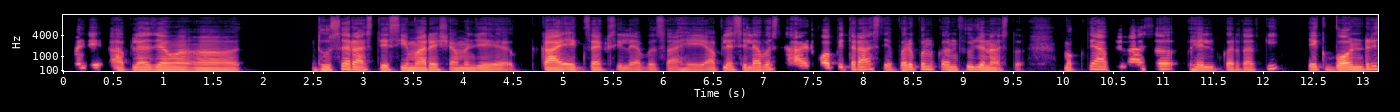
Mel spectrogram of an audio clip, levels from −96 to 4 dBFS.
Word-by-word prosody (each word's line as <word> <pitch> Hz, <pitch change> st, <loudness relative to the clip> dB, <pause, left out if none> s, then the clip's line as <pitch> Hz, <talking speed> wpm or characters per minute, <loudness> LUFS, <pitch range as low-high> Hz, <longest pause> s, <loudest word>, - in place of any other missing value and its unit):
म्हणजे 135 Hz, +3 st, -2 dB, 0.2 s
आपल्या 145 Hz, +4 st, +1 dB
जेव्हा 140 Hz, 0 st, +3 dB, 0.5 s
अ, -, -, -4 dB, 0.8 s
धूसर 150 Hz, +4 st, +3 dB
असते 135 Hz, -2 st, +1 dB
सीमारेषा 125 Hz, -1 st, +2 dB
म्हणजे 120 Hz, -2 st, 0 dB, 0.3 s
काय 125 Hz, 0 st, +6 dB
एक्झॅक्ट 125 Hz, +1 st, -2 dB
सिलेबस 120 Hz, 0 st, -6 dB
आहे 115 Hz, +1 st, -4 dB
आपल्या 135 Hz, +5 st, -1 dB
सिलेबस 140 Hz, +3 st, -1 dB
हार्ड 135 Hz, +2 st, 0 dB
कॉपी 145 Hz, +1 st, +2 dB
तर -, -, +3 dB
पण 155 Hz, +1 st, +3 dB
असते, 155 Hz, -5 st, -4 dB
तरीपण 155 Hz, +4 st, +2 dB
कन्फ्युजन 150 Hz, -2 st, +1 dB
असतं. 115 Hz, -, -13 dB, 0.5 s
मग 130 Hz, -, 0 dB, 0.2 s
ते 175 Hz, -, +1 dB
आपल्याला 165 Hz, -1 st, 0 dB
असं 175 Hz, +3 st, +1 dB, 0.2 s
हेल्प 145 Hz, +1 st, 0 dB
करतात 130 Hz, -1 st, -2 dB
की 195 Hz, +3 st, -5 dB, 0.3 s
एक 155 Hz, -1 st, 0 dB
बाउंड्री 150 Hz, +5 st, +5 dB
140 Hz, 140 wpm, -23 LUFS, 125-150 Hz, 0.8 s, काय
